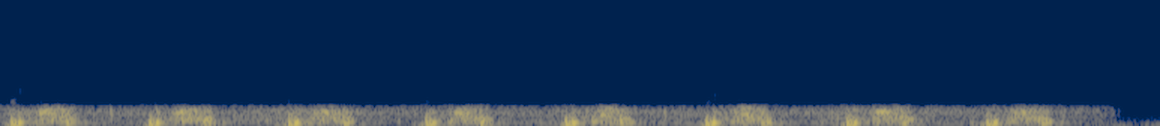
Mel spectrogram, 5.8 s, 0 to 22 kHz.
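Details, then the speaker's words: Regular heartbeat near 86 a minute with a rushing crescendo murmur that grows louder between the heart sounds, illustrating murmur shape by intensity over time. "The shape of a murmur is determined by its intensity over time. A crescendo murmur grows louder."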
